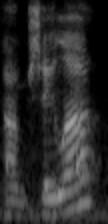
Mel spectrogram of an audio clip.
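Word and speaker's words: Xela: But they said that the short term was Shayla with an X, X-E-L-A, Guatemala.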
